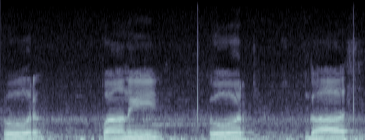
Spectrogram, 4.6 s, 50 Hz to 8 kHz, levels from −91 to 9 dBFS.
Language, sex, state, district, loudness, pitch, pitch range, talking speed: Hindi, male, Haryana, Jhajjar, -15 LUFS, 120 Hz, 115-125 Hz, 50 wpm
